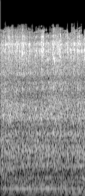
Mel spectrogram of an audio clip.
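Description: A small tractor engine runs steadily at a microcar rally, pulling hard under load. The engine gives a loud, close, continuous drone with a low throbbing hum and no talk over it.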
